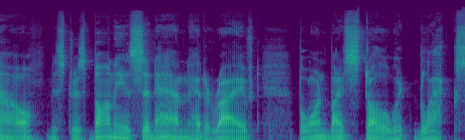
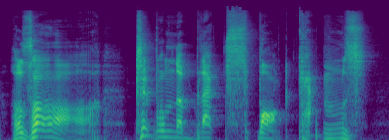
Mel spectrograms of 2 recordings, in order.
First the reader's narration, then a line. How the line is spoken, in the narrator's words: said Aneurin primly, while the pirates roared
